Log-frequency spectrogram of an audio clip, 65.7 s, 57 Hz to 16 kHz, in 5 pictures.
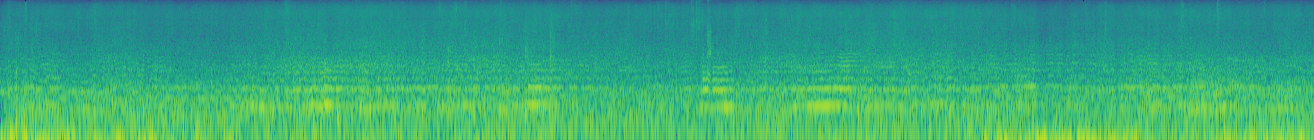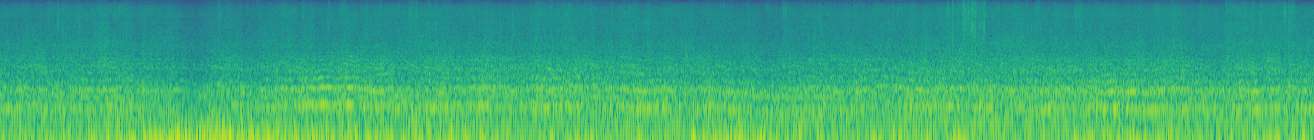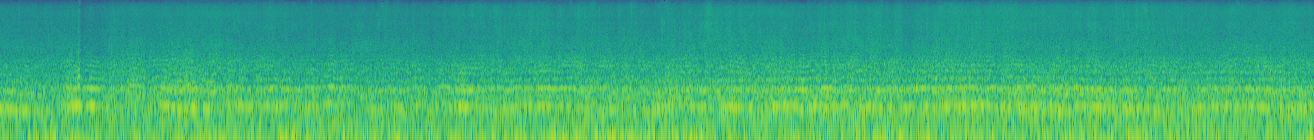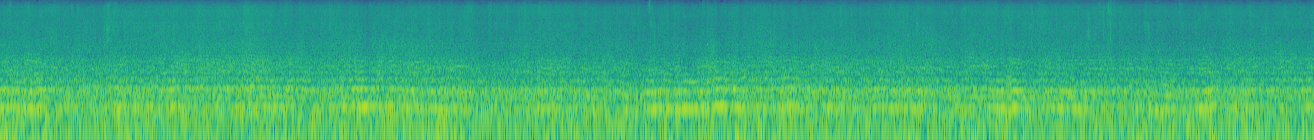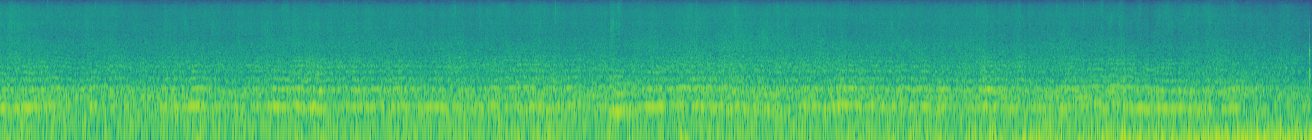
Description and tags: Bees airport
recorded in front of a beehive. 15 cm from the landing and starting area ;) Recorder: Olympus LS-5
insects, beehive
